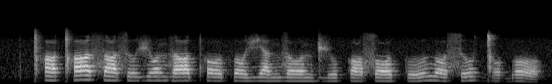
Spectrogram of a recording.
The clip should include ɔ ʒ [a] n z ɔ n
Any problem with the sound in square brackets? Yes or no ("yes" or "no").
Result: no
